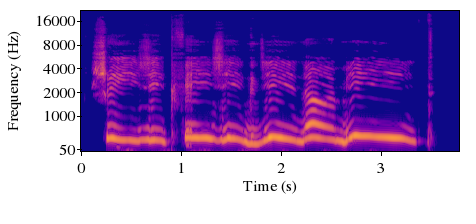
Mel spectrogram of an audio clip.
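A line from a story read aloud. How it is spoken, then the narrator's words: Sudden loud shout. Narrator (Russian): совершенно неожиданно для себя я громко кричу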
